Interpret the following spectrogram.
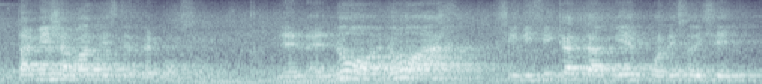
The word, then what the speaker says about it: Noah: Por ejemplo, aquí aparece así, bueno, Noah. Esto es Noah.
